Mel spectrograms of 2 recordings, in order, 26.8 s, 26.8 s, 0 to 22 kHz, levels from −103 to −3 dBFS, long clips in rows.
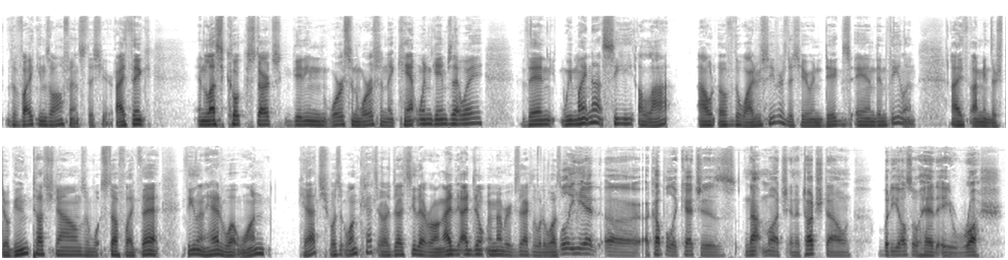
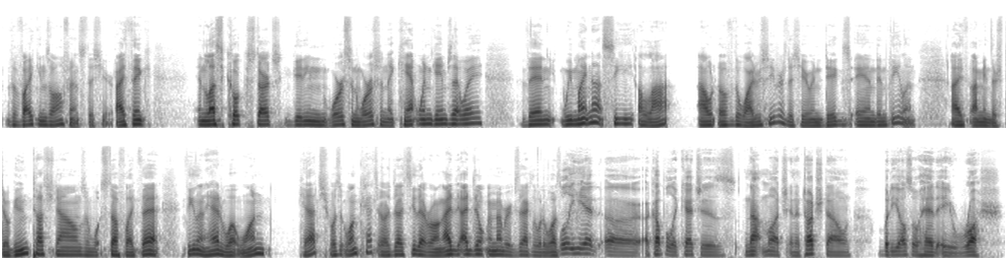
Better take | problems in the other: first | muffled; very; fading above 2 kHz

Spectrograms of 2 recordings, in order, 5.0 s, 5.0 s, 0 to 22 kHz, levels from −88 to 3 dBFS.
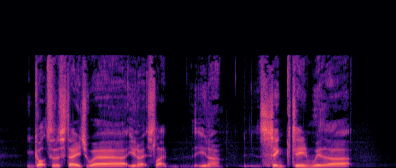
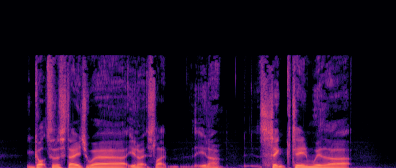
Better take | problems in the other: second | thin; somewhat; fading below 300 Hz

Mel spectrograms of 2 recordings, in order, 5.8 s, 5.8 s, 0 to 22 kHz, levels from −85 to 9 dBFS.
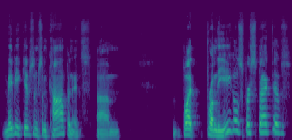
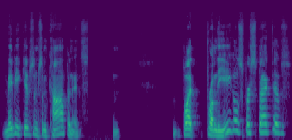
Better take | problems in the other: first | audio cutting out; at 2 s for 0.5 s

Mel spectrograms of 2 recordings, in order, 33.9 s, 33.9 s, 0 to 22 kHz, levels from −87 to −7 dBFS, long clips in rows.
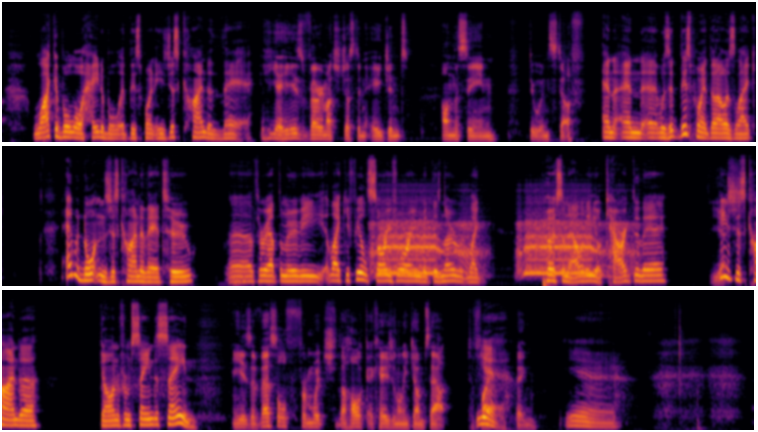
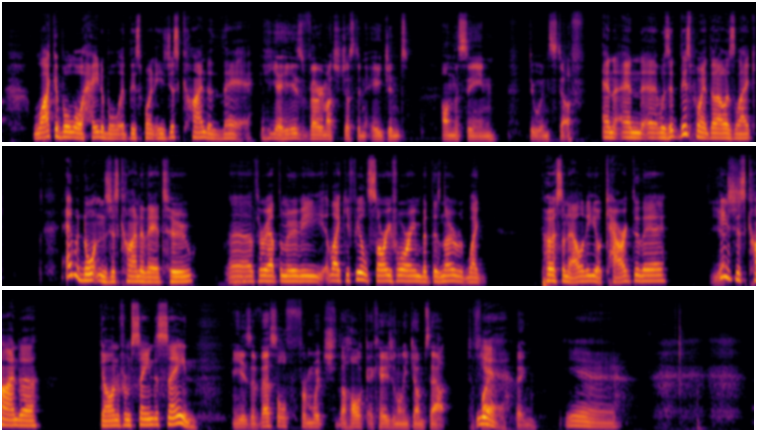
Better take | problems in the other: second | alarm; loud; from 17 to 21 s; peak 1 dB above the speech

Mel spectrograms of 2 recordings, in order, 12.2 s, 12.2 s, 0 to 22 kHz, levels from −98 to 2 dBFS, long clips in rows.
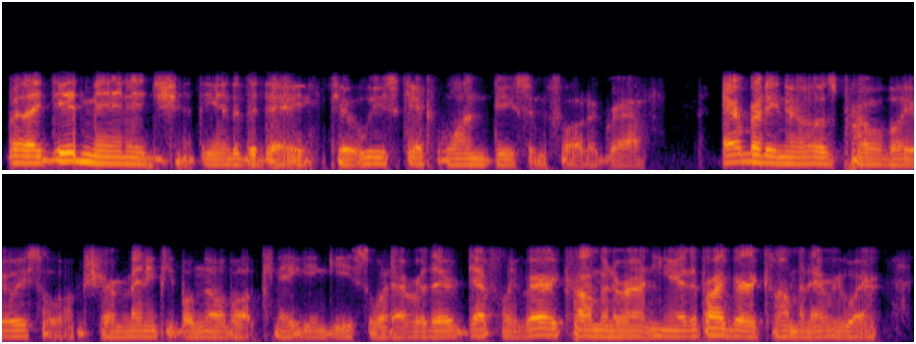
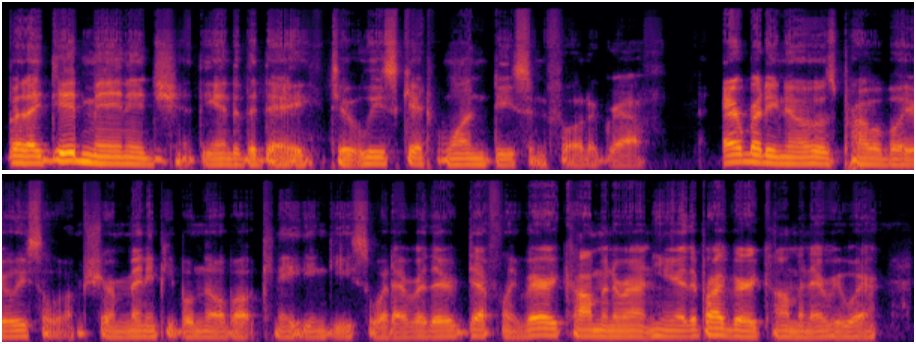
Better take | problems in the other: second | garbled, watery; badly; nothing above 4 kHz; slightly in the second

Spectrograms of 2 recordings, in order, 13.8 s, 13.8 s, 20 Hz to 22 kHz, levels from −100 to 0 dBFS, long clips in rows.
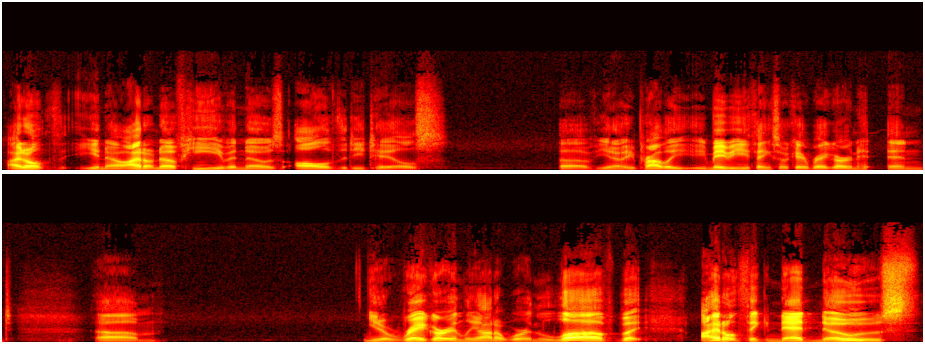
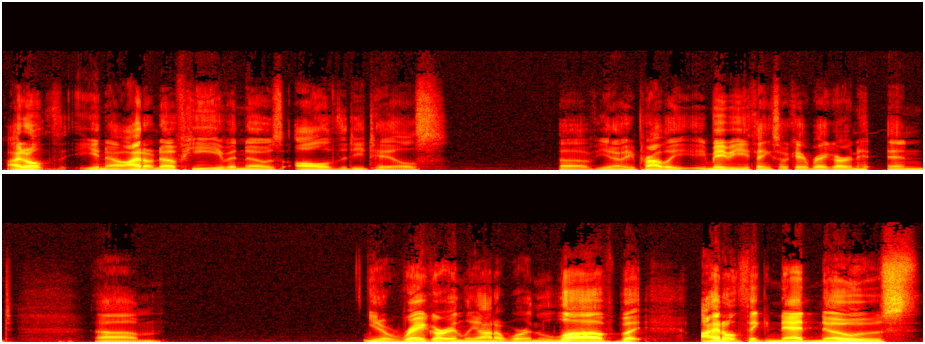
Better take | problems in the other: second | thin; somewhat; fading below 250 Hz

